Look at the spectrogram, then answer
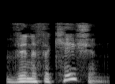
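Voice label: "vinification", English, British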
